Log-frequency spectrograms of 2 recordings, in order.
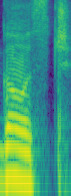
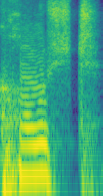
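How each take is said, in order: First: The first consonant is plain, with no h sound. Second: The first consonant is breathy, with an h sound. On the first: The speaker calls it right. "কিন্তু তারা কি বলবে গোস্ট, মানে এইচ এর pronounce হবে না" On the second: The speaker calls it wrong. "আমরা কি বলি সবাই ঘোস্ট"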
